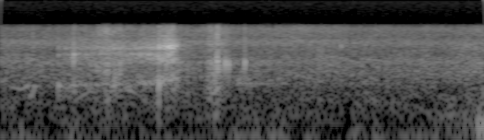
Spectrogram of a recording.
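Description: A bull's breath sniffing close to the microphone, with a few short soft clicks around the middle.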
